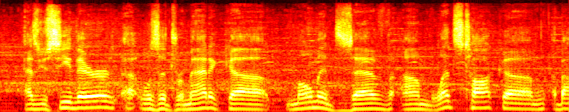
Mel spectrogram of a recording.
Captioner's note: cheering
